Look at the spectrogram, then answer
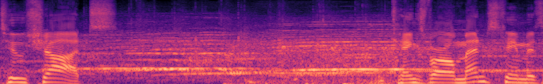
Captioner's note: crowd cheering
